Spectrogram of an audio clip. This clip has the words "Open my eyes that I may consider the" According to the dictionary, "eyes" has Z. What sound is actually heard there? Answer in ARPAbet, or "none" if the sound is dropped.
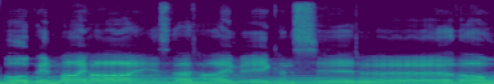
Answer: Z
